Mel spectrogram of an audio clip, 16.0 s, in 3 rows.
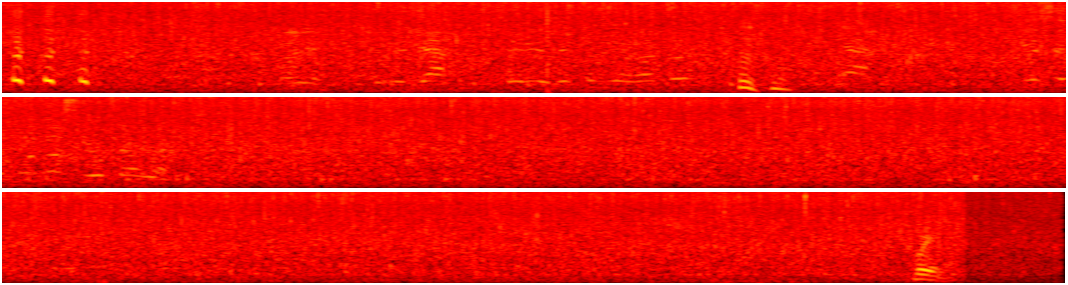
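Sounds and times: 
laughter: 0.0s - 0.6s, 3.7s - 4.3s
river water flowing: 0.0s - 15.9s
speech: 2.6s - 4.1s, 5.8s - 6.5s, 15.2s - 15.5s.

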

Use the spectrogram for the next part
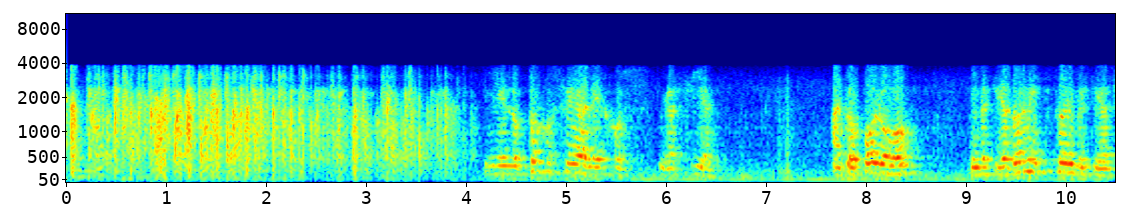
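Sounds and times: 
applause: 0.0s - 4.2s
speech: 4.3s - 6.6s, 7.6s - 10.4s.

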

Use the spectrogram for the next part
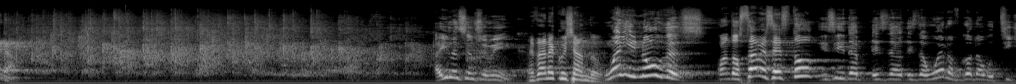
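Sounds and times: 
audience clapping: 0.0s - 5.0s
speech: 4.4s - 10.1s.

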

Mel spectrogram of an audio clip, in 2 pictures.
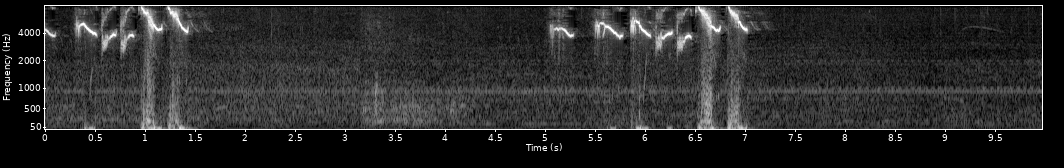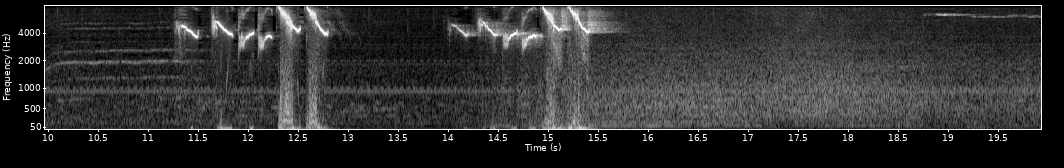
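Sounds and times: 
Double-collared Seedeater song: 0.0s - 1.8s, 5.0s - 7.3s, 11.2s - 13.1s, 14.0s - 15.8s, 18.8s - 19.9s.

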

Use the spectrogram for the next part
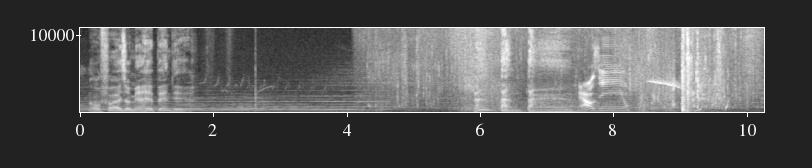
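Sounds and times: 
speech: 0.2s - 1.8s, 5.9s - 9.3s
hot dog water splashing over a person: 4.2s - 6.7s, 8.0s - 10.2s.

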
